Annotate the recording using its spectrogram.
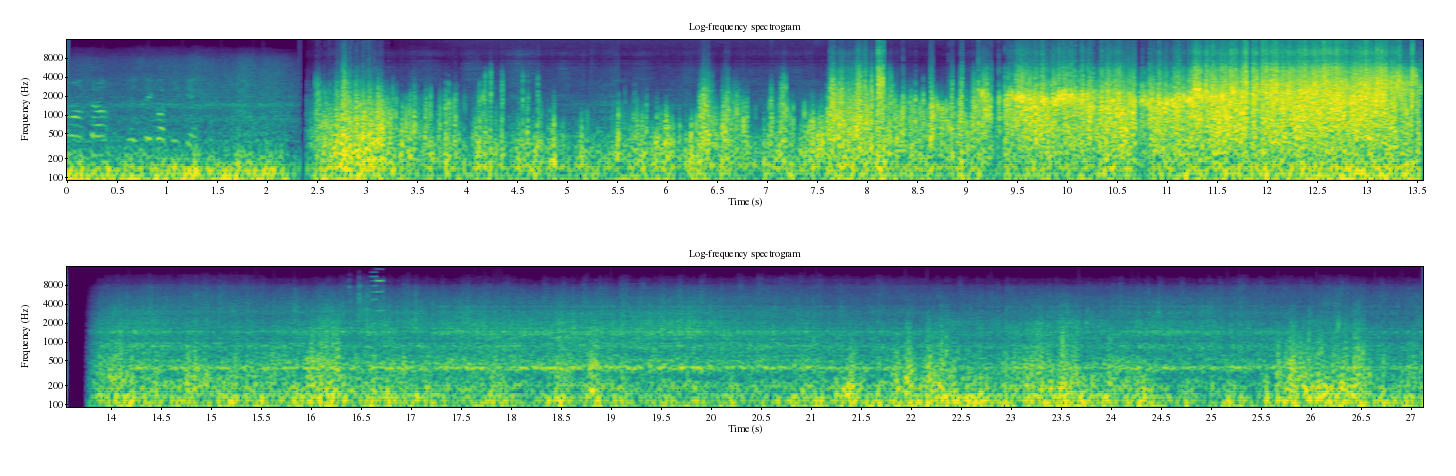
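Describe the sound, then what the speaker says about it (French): Strong headwind roaring into the microphone while cycling on a major national road during an ultracycling race in Morocco, a loud continuous buffeting rush that fills the clip, briefly cutting out midway, with someone speaking over it. "Mais waouh, quel vent de face!"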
